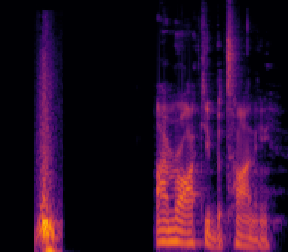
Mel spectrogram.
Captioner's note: transition whooshing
